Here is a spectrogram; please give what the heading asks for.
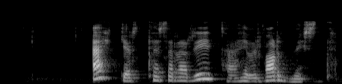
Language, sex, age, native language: Icelandic, female, 40-49, Icelandic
